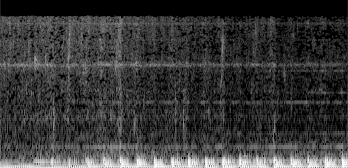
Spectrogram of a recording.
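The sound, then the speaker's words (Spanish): Shower water runs in a motel bathroom, a steady hiss under a low tone that pulses in a quick, even rhythm. “Después, se está dando una ducha en el motel.”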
